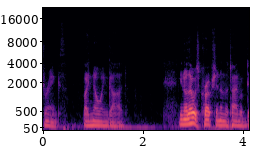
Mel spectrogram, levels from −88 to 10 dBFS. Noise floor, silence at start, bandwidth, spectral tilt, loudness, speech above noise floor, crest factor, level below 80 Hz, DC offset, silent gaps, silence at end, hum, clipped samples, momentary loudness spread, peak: -58 dBFS; 0 s; 7.8 kHz; -9.5 dB/octave; -28 LUFS; 31 dB; 20 dB; -50 dBFS; under 0.1%; none; 0 s; none; under 0.1%; 19 LU; -10 dBFS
